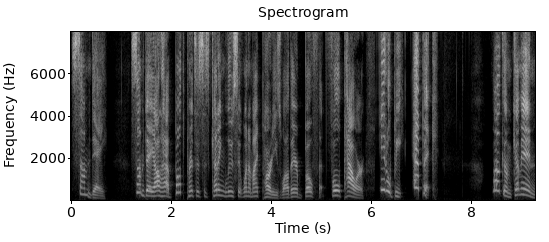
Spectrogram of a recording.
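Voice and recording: A put-on character voice with very wide pitch swings, vocal fry and a fairly bright tone at a moderate pace, dry and close with no echo, on a very clean recording with a silent background.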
